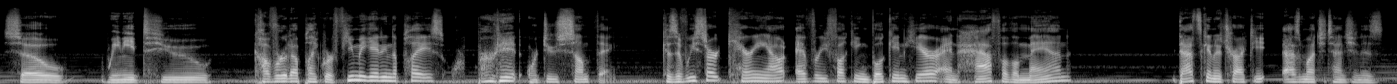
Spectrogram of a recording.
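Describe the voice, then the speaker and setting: A man with a mid-pitched voice improvises a roleplay scene. He speaks in halting, repeated bursts peppered with profanity, and music plays clearly underneath. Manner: halting, repetitive, profanity-laced speech. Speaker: tabletop roleplay podcast player.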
